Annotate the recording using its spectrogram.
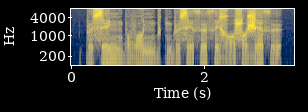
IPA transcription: p ø s e ɲ m b ɔ β ɔ ɲ m b ɛ k m b ø s e θ ø θ e ɣ ɔ ɬ ɔ ʒ ɛ θ ø

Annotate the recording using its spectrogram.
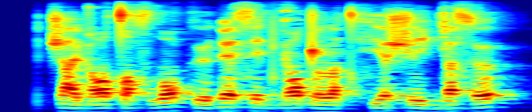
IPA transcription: t͡ʃ a e̯ ɖ ɐ e̯ tˤ e s ðˤ ʉ k ʉ ɗ e s i d ɡ e dˤ ɐ ɭ o t fʲ ɐ ʃ i ɟ ɐ s ɵ

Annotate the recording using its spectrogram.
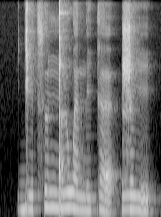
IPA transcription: ɟ i t͡sʰ ʉ ŋ͡ǃ ʉ w ɛ n i k ɛ | ʐ i

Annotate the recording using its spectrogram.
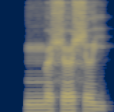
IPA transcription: mː œ ɬ œ ɬ ə j

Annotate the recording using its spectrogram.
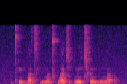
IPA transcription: t̪ʰ e˦ ʔ b a˦ t͡sʰ i˧ m ã˨˩ t̪ʰ w a˥˧ t͡ɕ i˦ p̚ m ẽ˧ t͡ɕʰ ə˥˧ ŋ b ĩ˥˧ ŋ a˦ ʔ

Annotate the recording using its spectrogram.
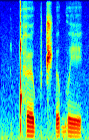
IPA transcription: ǃʰ œ kʷ t͡ʃʼ ə ɡʷ e

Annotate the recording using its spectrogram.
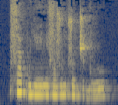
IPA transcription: s a˦ b o˦ j eː˦ l ɪ˦ z a˦ z u˦ ŋ s o˦ d͡ʒ ʊ˦˨ ɡ u˨ l u˦

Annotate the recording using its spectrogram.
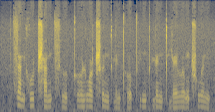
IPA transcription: t͡s a˥˩ n x u˥ ʈ͡ʂʰ a˧˥ n t͡sʰ ɹ̩˨˩ kʰ ɤ˥ ɻ w ɔ˥˧ ʈ͡ʂʰ ə˥˩ n pʰ ɥ ɛ˩ n t̪ʰ ɤ̰˨˩ t̪ʰ i˥˧ ŋ pʰ ɥ ɛ˥˩ n pʰ j ɛ˧˥ l ɤ̰˨˩ ŋ ʈ͡ʂʰ w ə˥˩ n

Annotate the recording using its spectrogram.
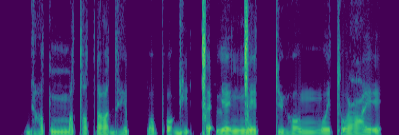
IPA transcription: ɡʱ ɛ tˤ mː e tˤ o tˤ ɾ y ə̯ dʱ e pː ɔ pʼ ɔ ɡ i ʔ ǀ ɛ ʔ lʲ ɛ ɪ̯ ŋ͡ǀ e tː y ɦ ɔ ʊ̯ mː o ɪ̯ tʼ o ʕ e

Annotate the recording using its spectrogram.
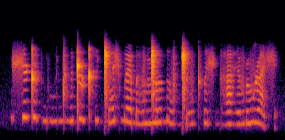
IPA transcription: ʃ ə ʈ o t bʱ ṳ dʱ ʊ t ɭ o ʈʰ ɨ ɡ͡ǁ a ʃ b æ ɓ a̤ v ŋ͡ǁ ɤ ɠ ɤ v ɡ͡ǁ ə v kʰ ɤ ʃ ɡʱ a ɦ e v ɽ ʊ v ɭ a ʃ

